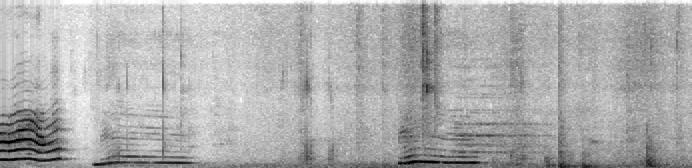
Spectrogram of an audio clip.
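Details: Green baby Indian ringneck parakeet vocalizing indoors: a wavering, warbled syllable, then two long, slightly falling speech-like tones separated by quiet rustling.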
